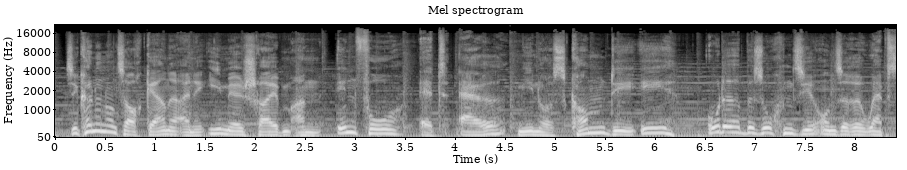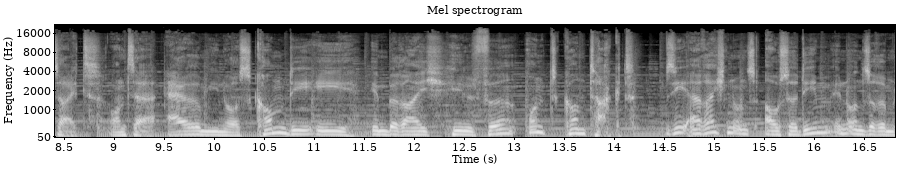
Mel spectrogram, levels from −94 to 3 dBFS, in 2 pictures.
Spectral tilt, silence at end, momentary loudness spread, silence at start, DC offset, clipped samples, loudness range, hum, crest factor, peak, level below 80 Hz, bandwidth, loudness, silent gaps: -5 dB/octave; 0 s; 4 LU; 0 s; under 0.1%; under 0.1%; 1 LU; none; 10 dB; -2 dBFS; -32 dBFS; 19 kHz; -12 LUFS; none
